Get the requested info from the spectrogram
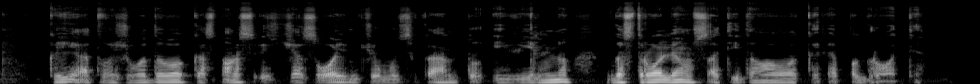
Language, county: Lithuanian, Utena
